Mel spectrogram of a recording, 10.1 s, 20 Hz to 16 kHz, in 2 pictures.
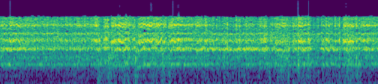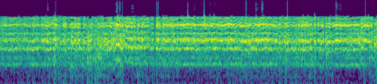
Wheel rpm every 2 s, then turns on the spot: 230, 230, 230, 240, 210.
none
